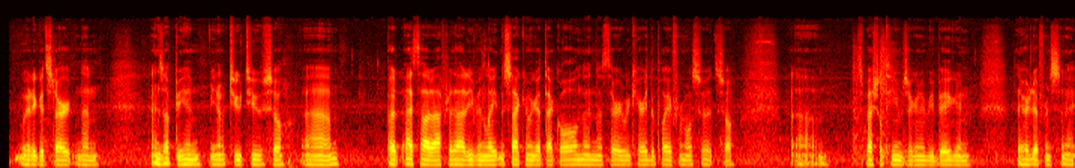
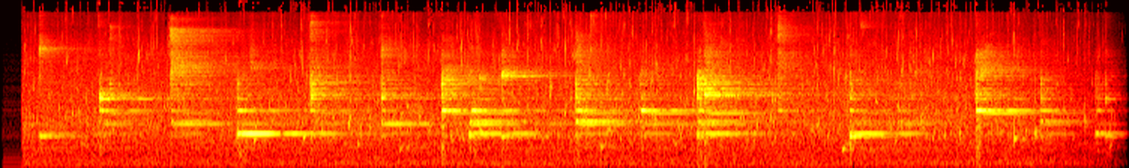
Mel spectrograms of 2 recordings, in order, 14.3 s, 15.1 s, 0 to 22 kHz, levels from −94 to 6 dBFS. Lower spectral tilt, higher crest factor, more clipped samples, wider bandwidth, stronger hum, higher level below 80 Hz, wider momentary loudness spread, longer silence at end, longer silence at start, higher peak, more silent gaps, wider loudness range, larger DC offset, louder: first, -6 dB/octave vs 1.5 dB/octave; about the same, 22 dB vs 20 dB; neither; second, 14 kHz vs over 20 kHz; neither; about the same, -56 dBFS vs -58 dBFS; about the same, 15 LU vs 16 LU; about the same, 0 s vs 0.1 s; about the same, 0.2 s vs 0.3 s; second, -4 dBFS vs 0 dBFS; neither; first, 6 LU vs 3 LU; neither; second, -25 LUFS vs -17 LUFS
